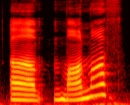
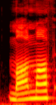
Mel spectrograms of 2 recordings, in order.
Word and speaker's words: Monmouth: So he bounces around Chicago and ends up in his hometown of, I believe it's pronounced Monmouth. Monmouth, Illinois, where his crimes again get kicked up a notch.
